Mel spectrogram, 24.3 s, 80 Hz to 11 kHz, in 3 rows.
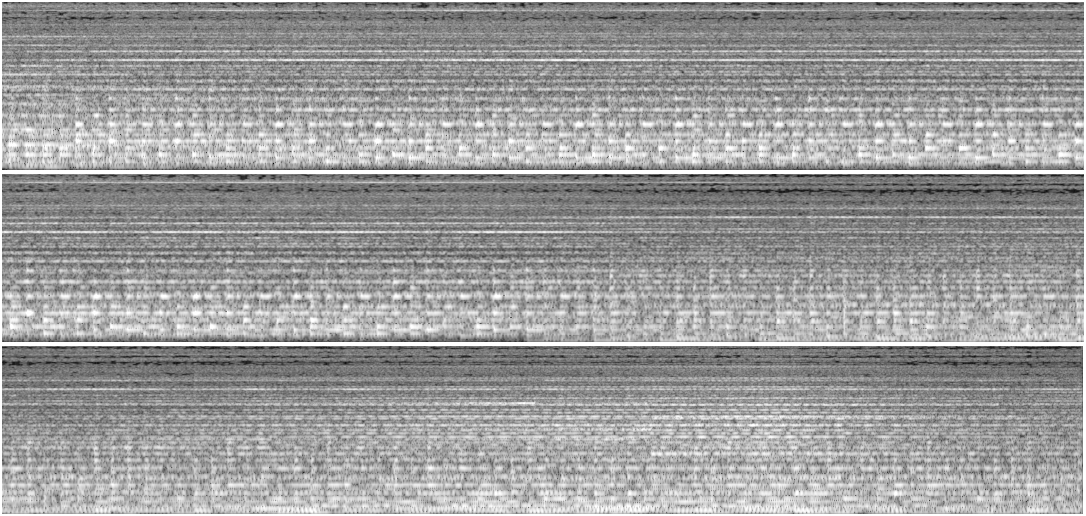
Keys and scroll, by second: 5.9 space, 18.9 space.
